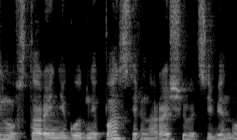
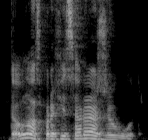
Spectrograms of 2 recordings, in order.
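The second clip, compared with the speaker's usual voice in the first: boastful; 6 semitones higher, 6 dB louder than usual. A narrator's reading. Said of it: "похвастался куриная слепота".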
